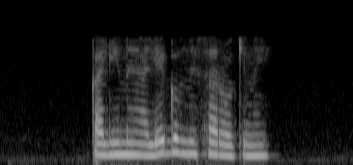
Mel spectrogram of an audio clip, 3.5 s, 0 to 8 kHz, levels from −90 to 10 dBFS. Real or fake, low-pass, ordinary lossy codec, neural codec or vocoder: real; 7.2 kHz; AAC, 16 kbps; none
